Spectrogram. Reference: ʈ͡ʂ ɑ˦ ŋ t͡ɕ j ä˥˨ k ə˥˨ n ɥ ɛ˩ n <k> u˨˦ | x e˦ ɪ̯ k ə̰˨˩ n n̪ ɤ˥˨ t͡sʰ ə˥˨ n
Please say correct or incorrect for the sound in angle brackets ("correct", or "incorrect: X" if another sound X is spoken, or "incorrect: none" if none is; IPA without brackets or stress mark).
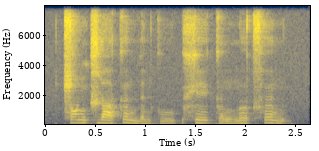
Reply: correct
